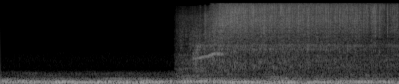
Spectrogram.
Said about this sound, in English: Follow me and I'll get the hot water running.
